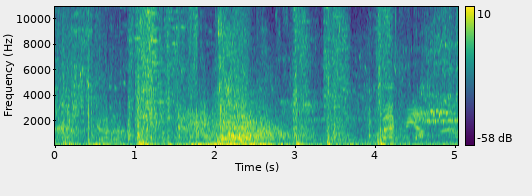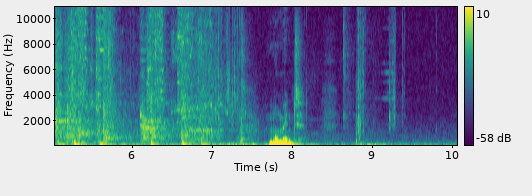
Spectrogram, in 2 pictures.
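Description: Spell blasts and weapon hits crash in quick succession.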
